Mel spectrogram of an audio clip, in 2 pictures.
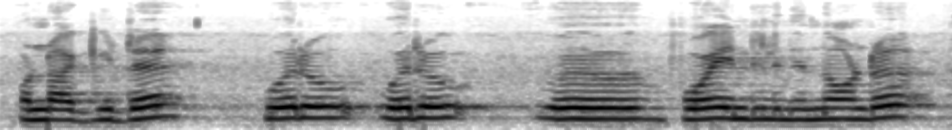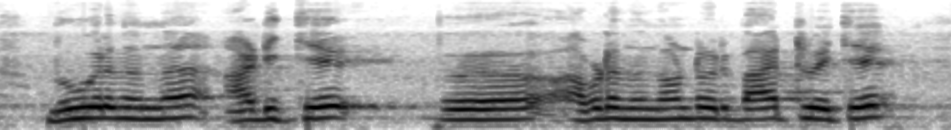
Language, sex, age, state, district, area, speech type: Malayalam, male, 60+, Kerala, Kollam, rural, spontaneous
